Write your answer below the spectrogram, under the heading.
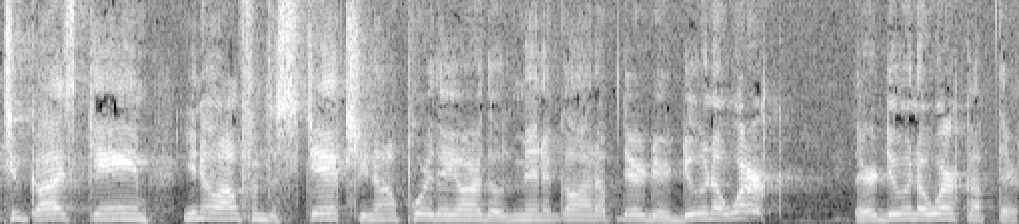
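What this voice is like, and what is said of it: Put-on Southern American accent. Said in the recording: “I don't know where the southern accent comes.”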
